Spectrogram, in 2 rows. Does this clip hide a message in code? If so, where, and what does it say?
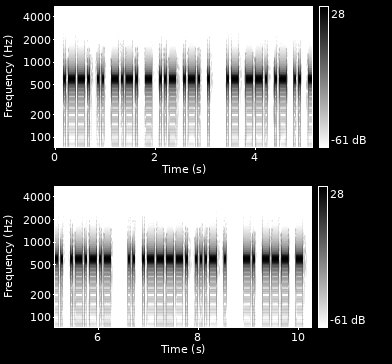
Yes: Morse code from 0.2 to 10.1 s, heard as a keyed tone, about 25 wpm, 600 Hz. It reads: PICTURE AGAIN. I'VE NOT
